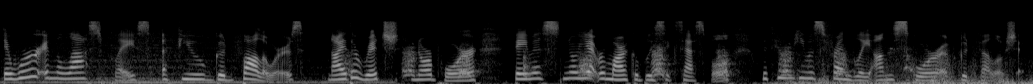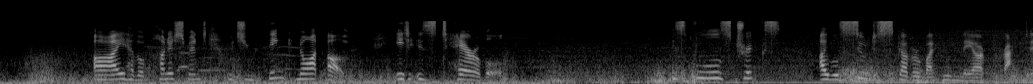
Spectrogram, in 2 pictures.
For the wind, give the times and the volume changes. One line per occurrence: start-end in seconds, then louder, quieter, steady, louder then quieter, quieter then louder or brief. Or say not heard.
7.7-20.6 louder.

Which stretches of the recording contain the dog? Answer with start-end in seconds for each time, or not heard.
3.4-9.3.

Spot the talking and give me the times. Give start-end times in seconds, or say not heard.
0.0-10.2, 11.2-15.4, 17.1-20.6.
